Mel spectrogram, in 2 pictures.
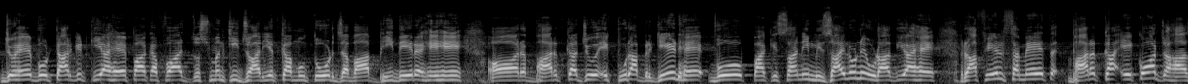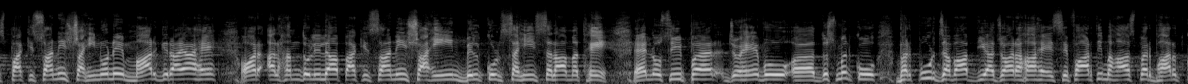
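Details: Adult male news presenter; normal voice.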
